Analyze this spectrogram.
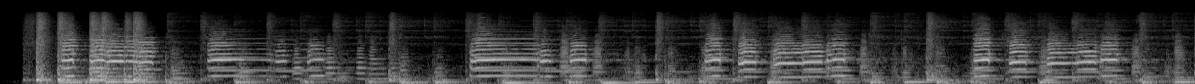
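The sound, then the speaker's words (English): A recorded reprise of a song from the original Snow White plays loud: a lively band with bright horn-like melodies over a bouncing bass and steady rhythmic beat, with no voices. “with a reprise to a song from the original Snow White.”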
